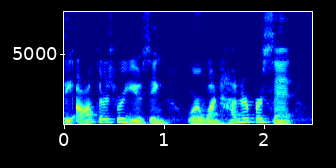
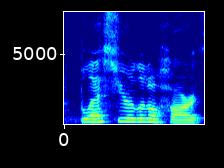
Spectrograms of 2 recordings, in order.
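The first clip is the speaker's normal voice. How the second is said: sanctimonious, pitched-up Southern twang; 5 semitones higher than usual. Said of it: "Southern twang".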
